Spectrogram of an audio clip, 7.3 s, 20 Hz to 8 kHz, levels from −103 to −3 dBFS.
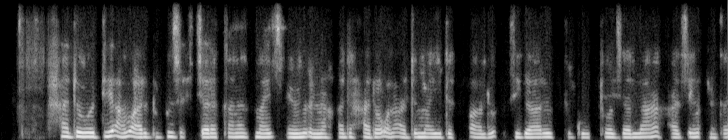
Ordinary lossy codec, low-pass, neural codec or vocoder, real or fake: Opus, 16 kbps; 7.2 kHz; codec, 16 kHz, 16 kbps, FreqCodec, smaller model; fake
